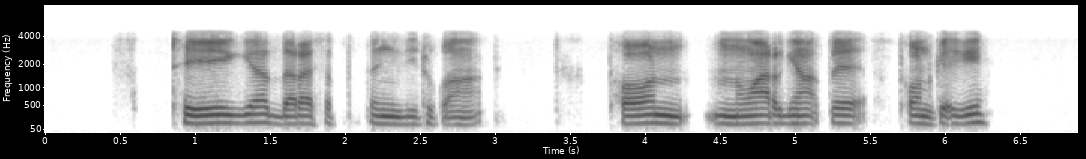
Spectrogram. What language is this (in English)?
Santali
